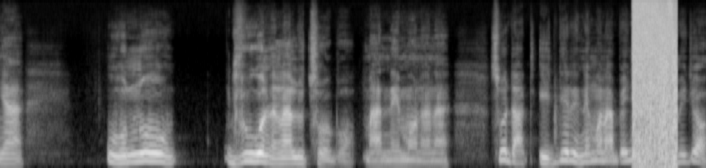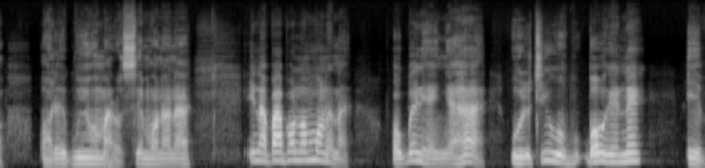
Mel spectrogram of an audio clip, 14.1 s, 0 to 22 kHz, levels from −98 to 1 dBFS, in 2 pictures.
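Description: A speech clip with one clear fault: from 6.32 to 6.77 s the samples are built from the wrong bytes. The reader is misaligning or swapping byte order, so the jittery low bits end up as the big part of each value. You hear a burst of loud, harsh broadband noise across that stretch instead of the speech.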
